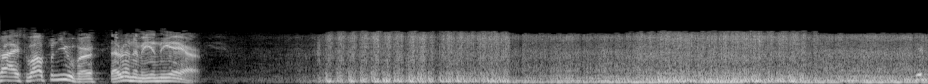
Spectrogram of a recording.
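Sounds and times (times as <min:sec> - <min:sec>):
speech: 0:00.0 - 0:02.1
aircraft engine drone: 0:00.0 - 0:09.2
machine gun fire from an aircraft: 0:03.0 - 0:05.3, 0:06.1 - 0:08.3.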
